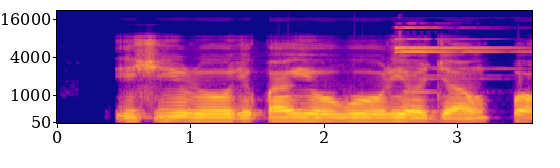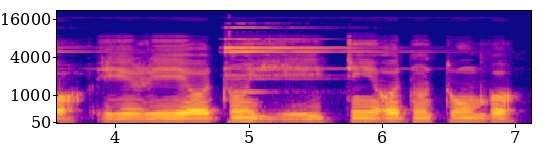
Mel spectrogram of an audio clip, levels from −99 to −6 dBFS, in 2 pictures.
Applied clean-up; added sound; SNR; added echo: none; Bell; 13 dB; none.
